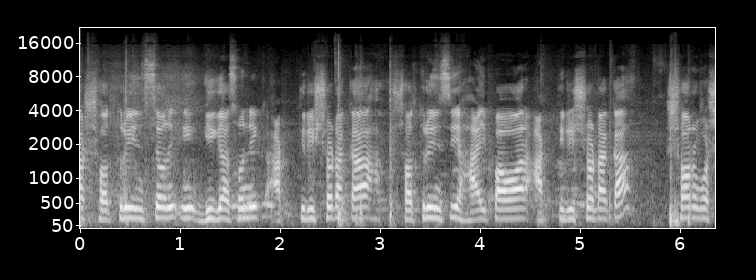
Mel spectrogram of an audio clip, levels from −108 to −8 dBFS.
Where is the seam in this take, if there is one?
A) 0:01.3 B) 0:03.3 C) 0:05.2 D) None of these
D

